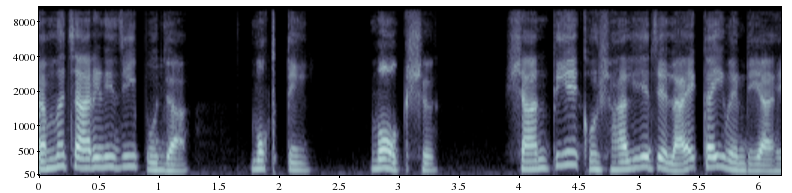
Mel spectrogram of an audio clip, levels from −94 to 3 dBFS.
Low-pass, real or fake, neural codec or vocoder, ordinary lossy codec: 9.9 kHz; fake; codec, 44.1 kHz, 2.6 kbps, SNAC; none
